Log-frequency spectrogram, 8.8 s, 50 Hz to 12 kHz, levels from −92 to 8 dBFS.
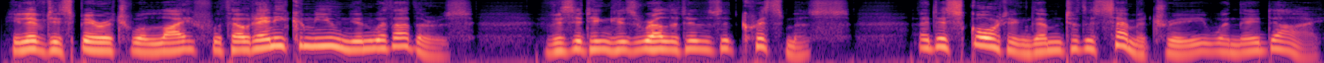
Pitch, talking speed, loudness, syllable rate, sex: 160 Hz, 165 wpm, -19 LUFS, 5.5 syllables/s, male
